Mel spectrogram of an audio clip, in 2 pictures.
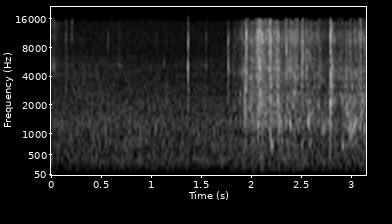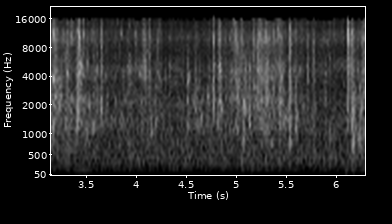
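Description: Water splashing and sloshing in the shallows, in two irregular spells starting about two seconds in, over a quiet steady background.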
